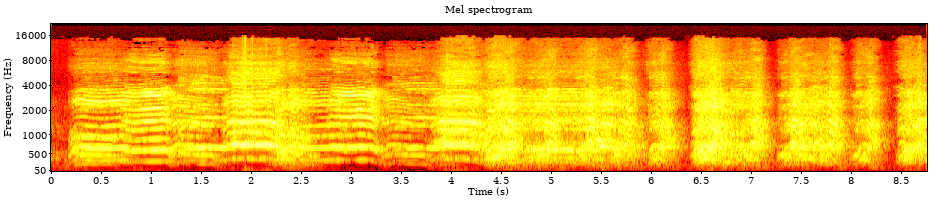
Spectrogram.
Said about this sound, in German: Ein Proberaum irgendwo in der Altstadt von Oulu in Finnland. Um mich herum stehen ungefähr 40 Männer in einem Halbkreis, singen sich ein und schmettern dann richtig los.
